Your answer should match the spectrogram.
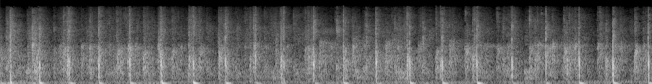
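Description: At a reading series, the audience breaks into applause for themselves and everybody else, many hands clapping in a dense, steady patter that holds at an even loudness throughout, with a few sharper individual claps standing out.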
